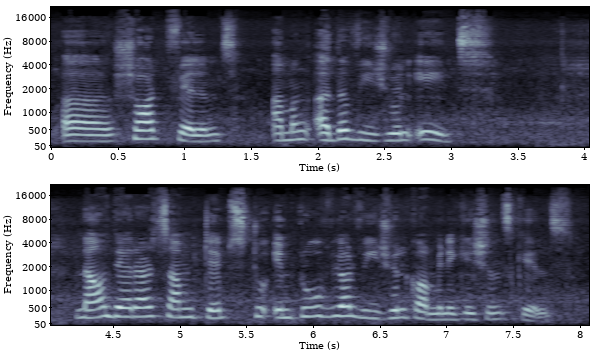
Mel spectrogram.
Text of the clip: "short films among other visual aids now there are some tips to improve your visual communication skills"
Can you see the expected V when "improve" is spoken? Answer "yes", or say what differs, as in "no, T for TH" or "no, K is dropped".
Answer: yes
